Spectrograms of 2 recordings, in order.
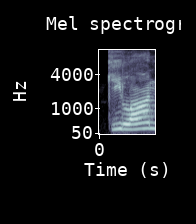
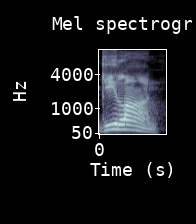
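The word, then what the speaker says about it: Ghislaine: is silent guillain guillan gilan maxwell am i speaking french now is it guilan spencer the s is silent gilan if you've got me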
